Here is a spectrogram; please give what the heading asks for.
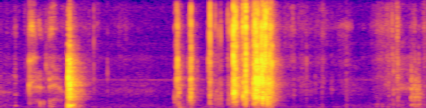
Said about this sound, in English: These are not wanting to shuffle in the correct way today.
